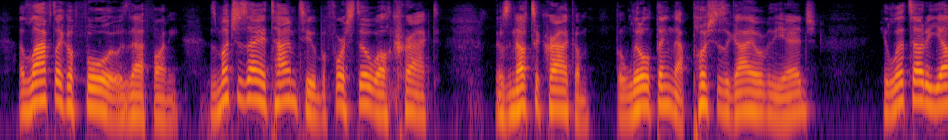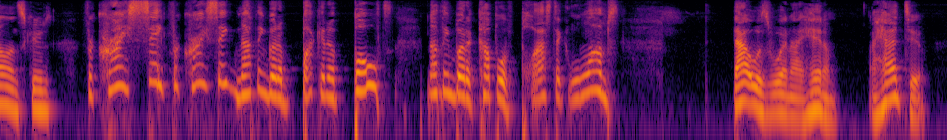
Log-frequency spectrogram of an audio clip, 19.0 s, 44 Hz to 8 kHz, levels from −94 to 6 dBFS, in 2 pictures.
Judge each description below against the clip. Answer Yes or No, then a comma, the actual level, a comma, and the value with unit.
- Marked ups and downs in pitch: Yes, wide, 8.7 semitones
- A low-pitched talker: No, medium, 160 Hz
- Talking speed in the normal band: No, fast, 220 wpm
